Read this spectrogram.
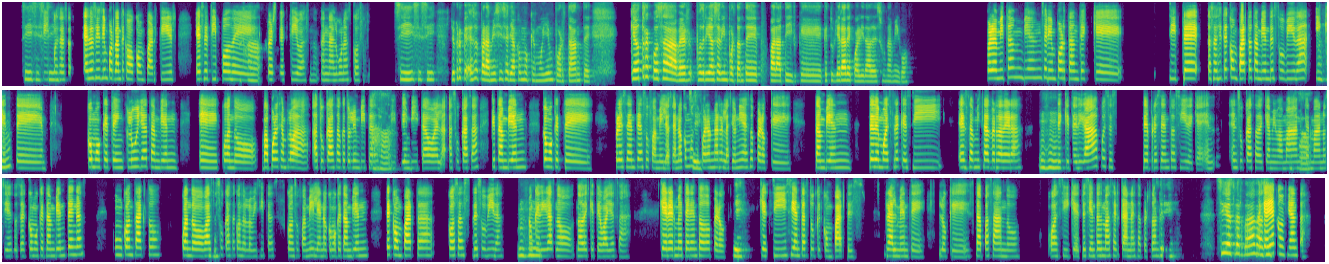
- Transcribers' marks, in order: other background noise
- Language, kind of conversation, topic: Spanish, unstructured, ¿Cuáles son las cualidades que buscas en un buen amigo?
